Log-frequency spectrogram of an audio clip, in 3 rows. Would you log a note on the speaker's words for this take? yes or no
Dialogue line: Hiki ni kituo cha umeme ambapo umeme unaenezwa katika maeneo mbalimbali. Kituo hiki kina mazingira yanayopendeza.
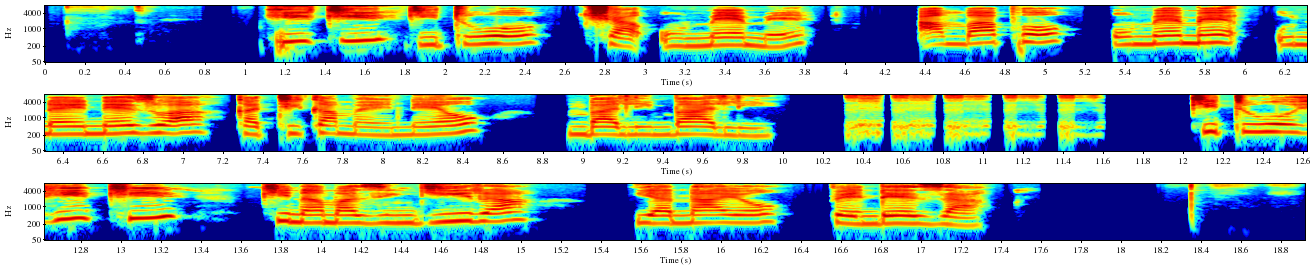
yes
